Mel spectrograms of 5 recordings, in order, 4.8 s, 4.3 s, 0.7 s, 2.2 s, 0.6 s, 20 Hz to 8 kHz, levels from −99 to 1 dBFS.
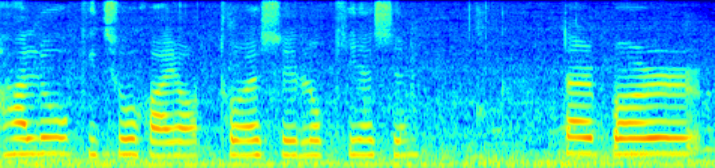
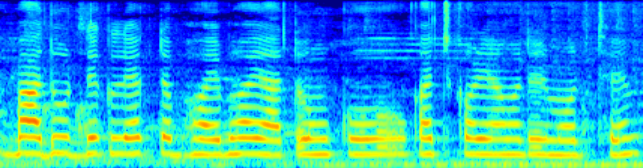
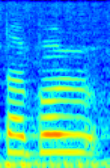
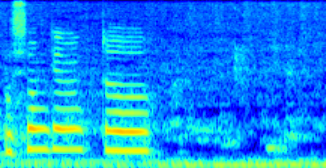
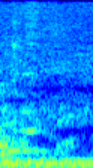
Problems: constant background noise, continuous background conversations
